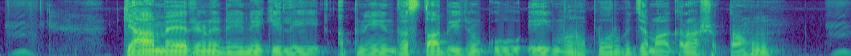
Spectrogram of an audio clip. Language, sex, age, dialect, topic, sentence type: Hindi, male, 46-50, Garhwali, banking, question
